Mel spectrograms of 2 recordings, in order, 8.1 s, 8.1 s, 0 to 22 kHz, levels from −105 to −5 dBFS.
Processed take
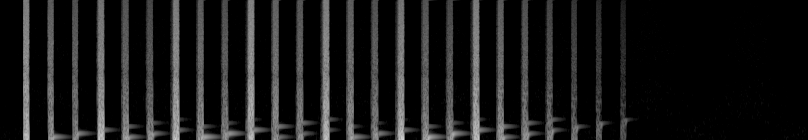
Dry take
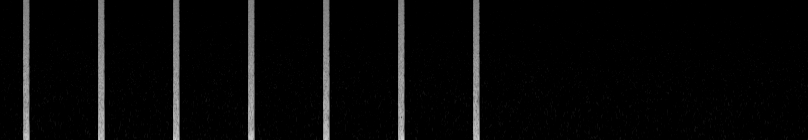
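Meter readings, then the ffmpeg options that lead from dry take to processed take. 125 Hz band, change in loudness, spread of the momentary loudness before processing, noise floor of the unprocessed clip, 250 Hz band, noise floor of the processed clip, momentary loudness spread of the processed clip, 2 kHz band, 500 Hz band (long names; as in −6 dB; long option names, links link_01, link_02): −2.0 dB, −4.5 dB, 2 LU, −85 dBFS, −1.5 dB, below −85 dBFS, 17 LU, −4.5 dB, −2.0 dB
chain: -filter_complex "[0:a]acrossover=split=540[link_01][link_02];[link_01]aeval=exprs='val(0)*(1-0.5/2+0.5/2*cos(2*PI*1*n/s))':channel_layout=same[link_03];[link_02]aeval=exprs='val(0)*(1-0.5/2-0.5/2*cos(2*PI*1*n/s))':channel_layout=same[link_04];[link_03][link_04]amix=inputs=2:normalize=0,equalizer=frequency=2600:width_type=o:width=0.55:gain=-5,asplit=7[link_05][link_06][link_07][link_08][link_09][link_10][link_11];[link_06]adelay=245,afreqshift=-100,volume=-12.5dB[link_12];[link_07]adelay=490,afreqshift=-200,volume=-17.2dB[link_13];[link_08]adelay=735,afreqshift=-300,volume=-22dB[link_14];[link_09]adelay=980,afreqshift=-400,volume=-26.7dB[link_15];[link_10]adelay=1225,afreqshift=-500,volume=-31.4dB[link_16];[link_11]adelay=1470,afreqshift=-600,volume=-36.2dB[link_17];[link_05][link_12][link_13][link_14][link_15][link_16][link_17]amix=inputs=7:normalize=0"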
